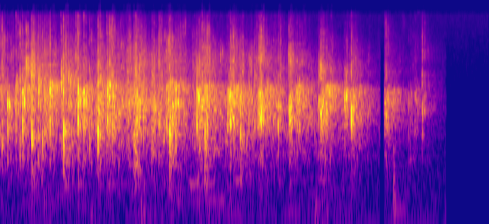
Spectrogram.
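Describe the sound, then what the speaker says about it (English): An audience gives a warm round of applause to welcome a speaker at a talk, close, dense clapping at a steady level that stops abruptly into silence. "Sherif Girgis, let's give him a warm round of applause"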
